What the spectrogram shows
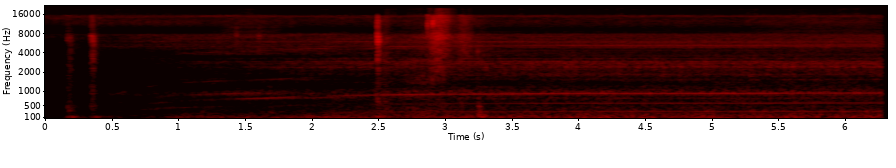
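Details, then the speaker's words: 2011 Toyota Sienna HVAC blower after fitting a new cheap replacement motor: thin, annoying higher-pitch whine rising as the fan spins up, over soft rushing air; noisy aftermarket blower motor, likely to be returned. "so I could hear a motor sound it's kind of annoying it's like this higher pitch motor sound let's turn on the way to max that doesn't sound right"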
